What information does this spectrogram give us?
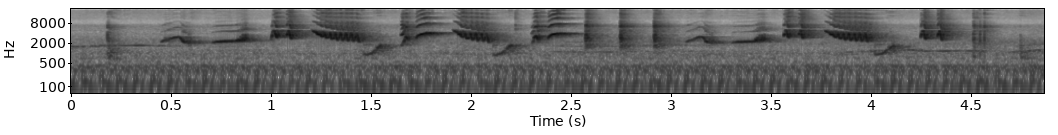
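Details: Black-winged myna calling with rasping squawks, upward-swooping whistles and sharp clicks, delivered in irregular clusters against a constant low droning hum.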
